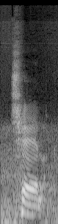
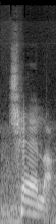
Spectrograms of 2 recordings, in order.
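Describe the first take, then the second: First: The stress is on the last syllable. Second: The stress is on the first syllable. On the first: It is a verb meaning to pour. "you put more emphasis on the la at the end" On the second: It is a noun meaning a frog. "you put more emphasis on the che because it's a it's a it's a noun"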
